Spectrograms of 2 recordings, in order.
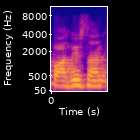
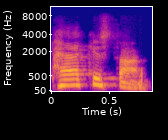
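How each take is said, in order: First: The first P has no puff of air. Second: The first P has a puff of air. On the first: The speaker calls it wrong. "So it's not पाकिस्तान" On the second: The speaker calls it right. "पी शुरू वाला फी बन जाएगा"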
